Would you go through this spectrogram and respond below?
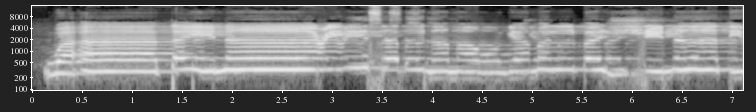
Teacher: با حرف قلقلہ ساکن ہے، تو یہاں پر قلقلہ خوب ظاہر کریں گے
